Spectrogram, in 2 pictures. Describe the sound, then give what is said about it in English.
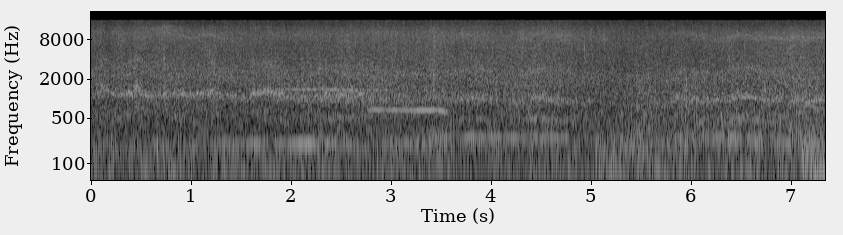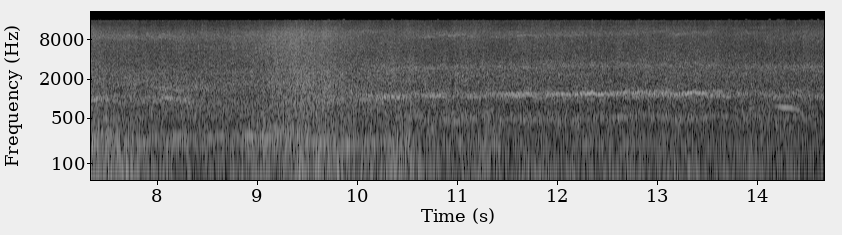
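A stormy sea roars steadily in the rain, waves and wind blending into a dense, constant hiss of surf, with faint sustained tones drifting underneath. There is no talking. “And then we're going to start the skill challenge to get through the stormy seas.”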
